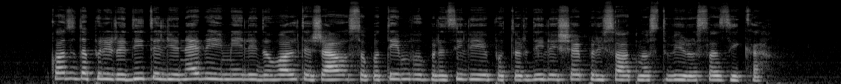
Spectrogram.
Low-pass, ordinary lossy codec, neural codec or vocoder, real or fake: none; none; none; real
